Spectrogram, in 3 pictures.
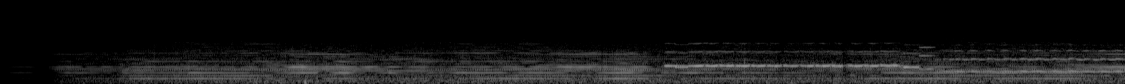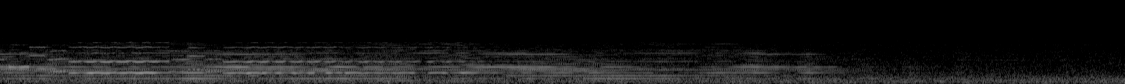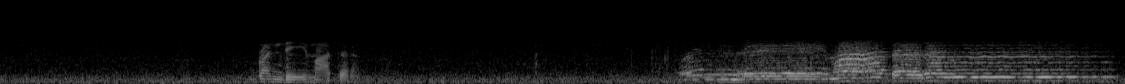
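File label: AIR Imphal 4775 kHz sign-on, India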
